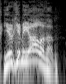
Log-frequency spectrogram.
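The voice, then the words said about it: Robert Loggia impression. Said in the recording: “put on my Robert Loggia voice.”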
